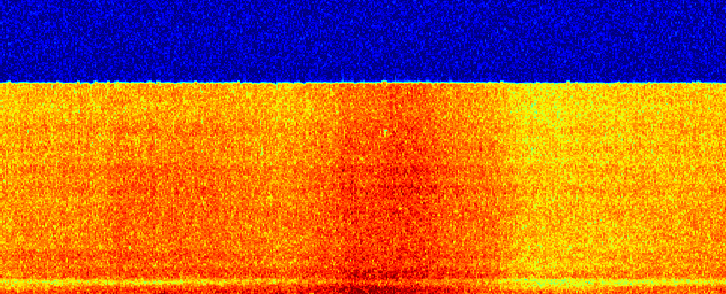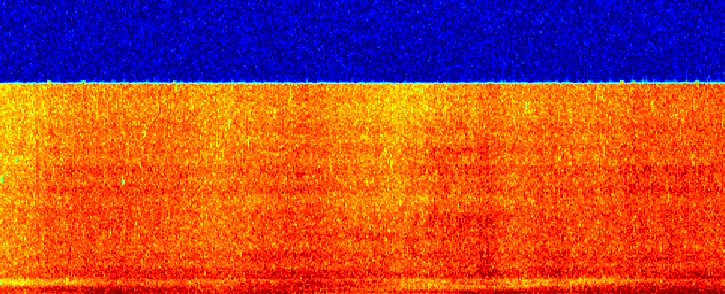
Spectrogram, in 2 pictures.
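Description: Surf washing up the beach and wind rushing over the microphone: a steady rush that swells and eases every several seconds.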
